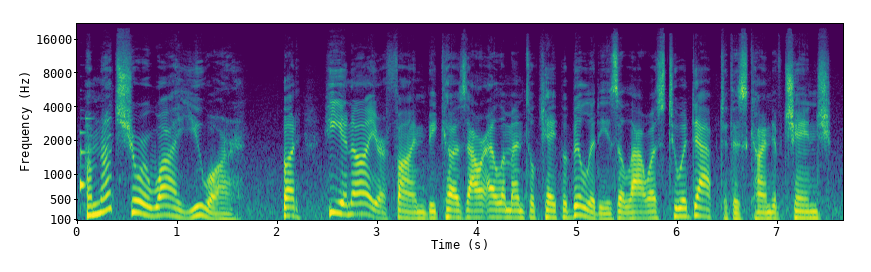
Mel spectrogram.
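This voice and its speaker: A young man voicing a precise, knowledgeable forest ranger scholar in a video game, explaining things in a calm, lecturing way. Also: medium pitch, moderate pace, a little hiss or hum, close to an everyday voice. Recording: game dialogue over orchestral score. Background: orchestral music.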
